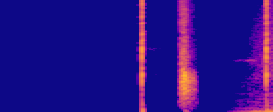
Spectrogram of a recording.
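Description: Button-click sound effects from a like-and-subscribe animation: after a second of silence, a sharp mouse click, then a short pop, then a whoosh with a low rumble building near the end.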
